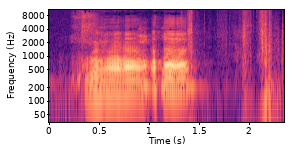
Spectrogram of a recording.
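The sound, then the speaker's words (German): Paper tears and crinkles as a small envelope is opened, a few short scratchy rips coming right after a voice speaks. “Es ist noch der kleine Umschlag, nur eine Kleinigkeit”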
